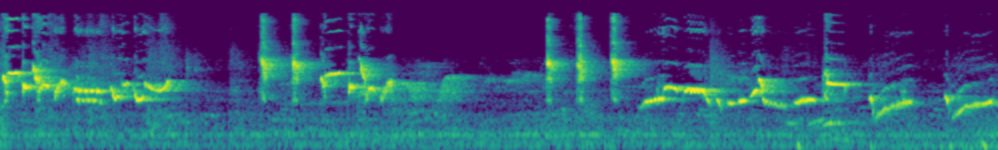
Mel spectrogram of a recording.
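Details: White-rumped shama in a flight cage, singing hard during stamina training: many loud, varied phrases of whistles mixed with sharp clicks and buzzy notes, broken by short pauses.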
